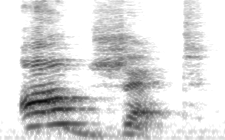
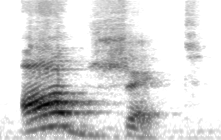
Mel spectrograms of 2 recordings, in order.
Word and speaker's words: object: same, spell the same, if it's a noun, usually the stress is in the first syllable, okay? Primary stress. Object versus a while back, it's a verb, object. So the stress is more on the jet, not the object, okay?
